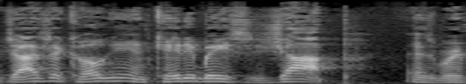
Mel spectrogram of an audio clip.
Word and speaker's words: Diop: And, of course, look at Josh Okogie and Katie Bates Jop, as we're pronouncing it correctly, folks. I can't believe how many people say Diop. Call him Jop. It's Jop.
